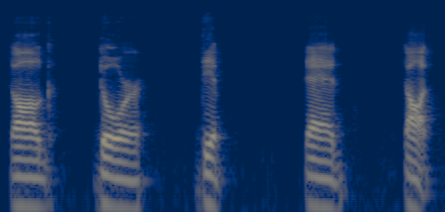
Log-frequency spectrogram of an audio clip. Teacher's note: The D sound has a stronger vibration than the B sound. You could really, especially like dog, because both the D and the G are both vibrating.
